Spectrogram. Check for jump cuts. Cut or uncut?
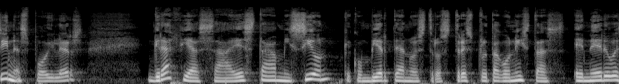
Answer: uncut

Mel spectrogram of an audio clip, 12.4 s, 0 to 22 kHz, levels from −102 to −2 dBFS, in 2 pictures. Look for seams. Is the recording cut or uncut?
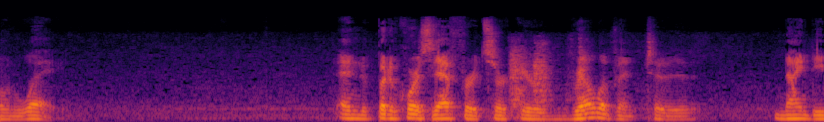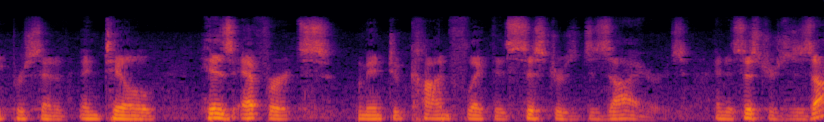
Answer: cut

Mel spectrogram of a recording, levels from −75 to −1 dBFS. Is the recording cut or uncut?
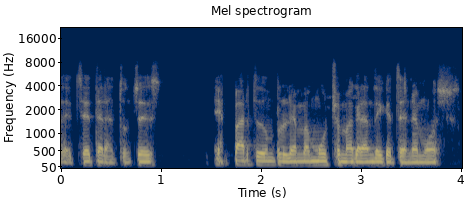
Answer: uncut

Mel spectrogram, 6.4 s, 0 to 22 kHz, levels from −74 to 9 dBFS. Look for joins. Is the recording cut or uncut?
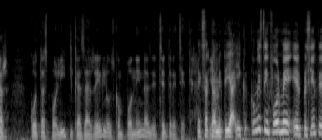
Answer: uncut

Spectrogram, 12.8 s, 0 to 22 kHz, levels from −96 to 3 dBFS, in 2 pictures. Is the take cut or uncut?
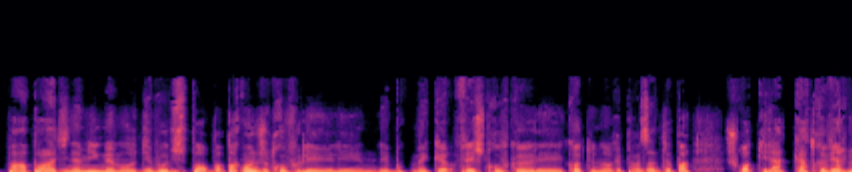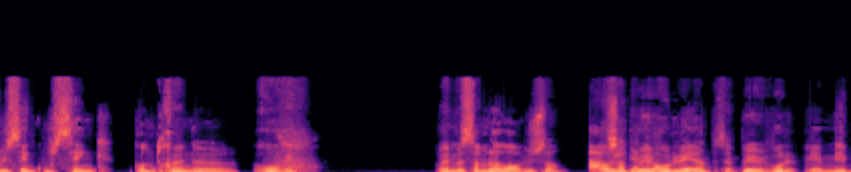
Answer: cut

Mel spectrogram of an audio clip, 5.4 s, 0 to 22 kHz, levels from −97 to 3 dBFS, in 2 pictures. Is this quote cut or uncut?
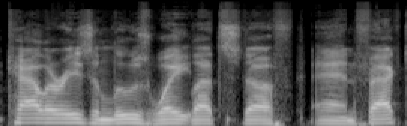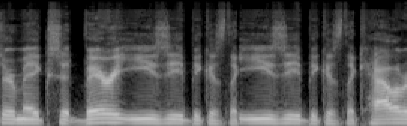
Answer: cut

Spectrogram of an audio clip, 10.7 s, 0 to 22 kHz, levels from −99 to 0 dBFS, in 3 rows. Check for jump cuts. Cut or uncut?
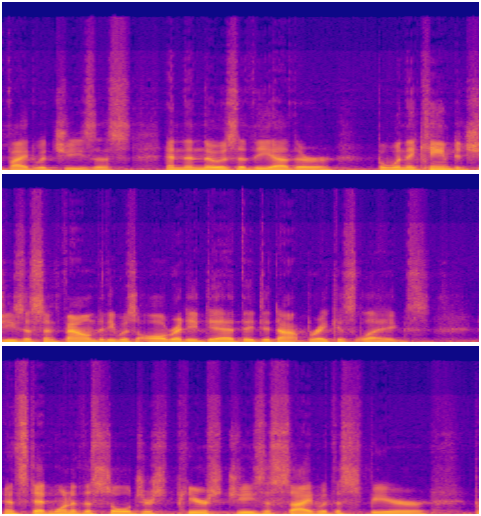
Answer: cut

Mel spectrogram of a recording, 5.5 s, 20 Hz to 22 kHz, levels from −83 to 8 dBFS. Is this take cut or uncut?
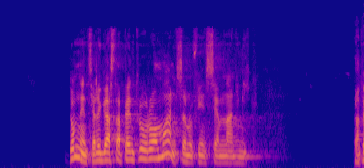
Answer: uncut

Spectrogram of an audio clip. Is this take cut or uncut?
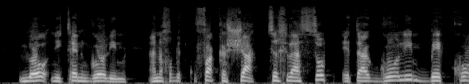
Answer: cut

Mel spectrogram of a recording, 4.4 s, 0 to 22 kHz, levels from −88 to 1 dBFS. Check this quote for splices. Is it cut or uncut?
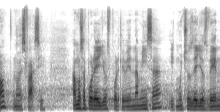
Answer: cut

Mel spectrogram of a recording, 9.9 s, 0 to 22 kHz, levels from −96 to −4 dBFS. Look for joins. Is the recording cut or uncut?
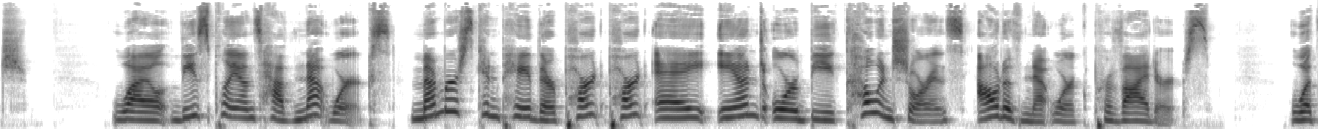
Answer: cut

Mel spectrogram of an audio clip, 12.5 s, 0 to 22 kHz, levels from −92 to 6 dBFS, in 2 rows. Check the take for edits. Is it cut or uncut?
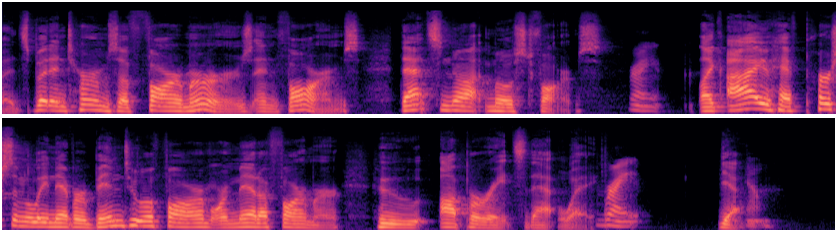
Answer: uncut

